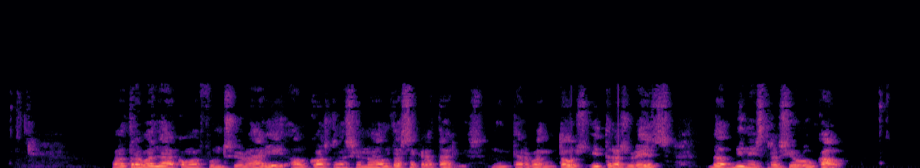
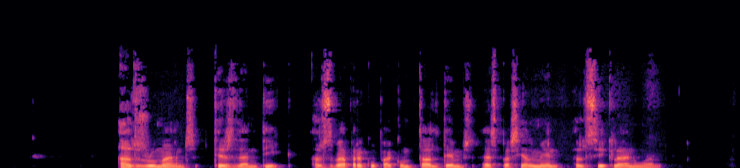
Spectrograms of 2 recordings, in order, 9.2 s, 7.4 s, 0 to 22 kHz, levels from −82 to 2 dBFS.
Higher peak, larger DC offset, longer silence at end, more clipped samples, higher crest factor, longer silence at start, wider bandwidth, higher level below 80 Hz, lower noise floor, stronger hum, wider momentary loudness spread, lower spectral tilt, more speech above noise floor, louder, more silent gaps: second, -10 dBFS vs -2 dBFS; neither; about the same, 0.8 s vs 0.8 s; neither; about the same, 18 dB vs 20 dB; second, 0.25 s vs 1.2 s; second, 11.5 kHz vs 16 kHz; about the same, -62 dBFS vs -62 dBFS; second, -71 dBFS vs -82 dBFS; neither; about the same, 10 LU vs 8 LU; first, -6.5 dB/octave vs -4.5 dB/octave; second, 45 dB vs 62 dB; second, -26 LUFS vs -20 LUFS; neither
